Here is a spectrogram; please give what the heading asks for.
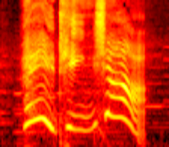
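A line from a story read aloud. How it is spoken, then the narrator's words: Shouting. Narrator (Chinese): 茉莉大喊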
